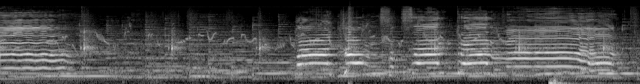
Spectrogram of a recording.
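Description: Khmer Basak opera singing: a voice sings wavering, ornamented phrases over a traditional instrumental accompaniment, holding one long note near the end. A low thump sounds shortly before the end.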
